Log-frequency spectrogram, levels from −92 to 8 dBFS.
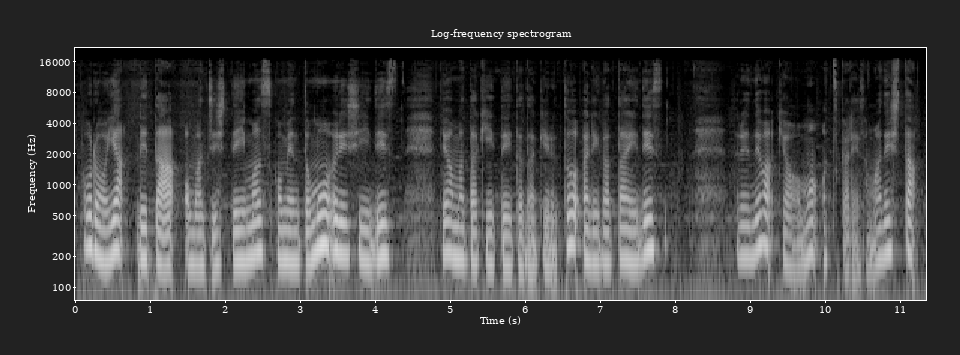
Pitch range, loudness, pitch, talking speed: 175-220 Hz, -21 LUFS, 195 Hz, 315 characters per minute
